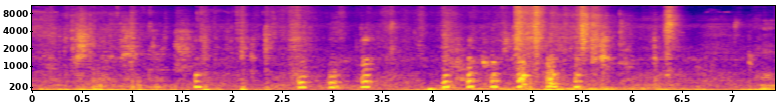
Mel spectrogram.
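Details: Belgian Malinois mother Rosie playing with her pups in a nursery, daughter Trigger among them; short, low, harmonic growl-whines come in quick bursts, clustered mid-clip, over scuffling, rustling and a steady low rumble.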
